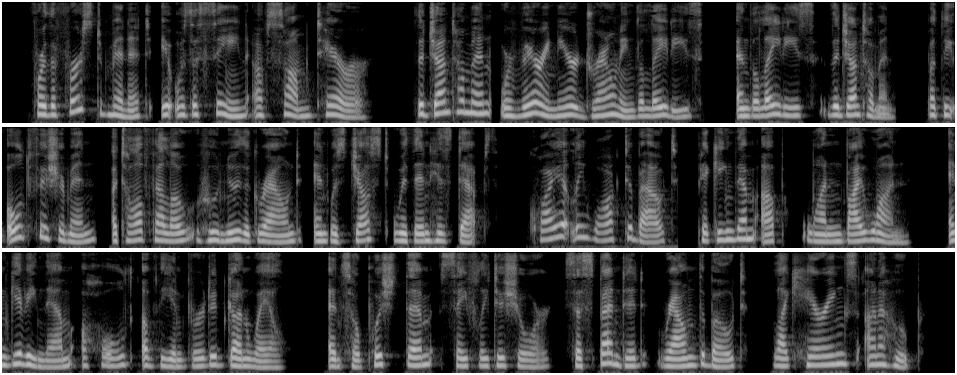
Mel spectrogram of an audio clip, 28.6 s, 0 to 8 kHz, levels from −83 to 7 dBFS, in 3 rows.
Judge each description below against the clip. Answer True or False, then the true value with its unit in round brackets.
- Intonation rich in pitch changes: False (3.2 semitones)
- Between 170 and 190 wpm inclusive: False (155 wpm)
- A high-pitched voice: True (195 Hz)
